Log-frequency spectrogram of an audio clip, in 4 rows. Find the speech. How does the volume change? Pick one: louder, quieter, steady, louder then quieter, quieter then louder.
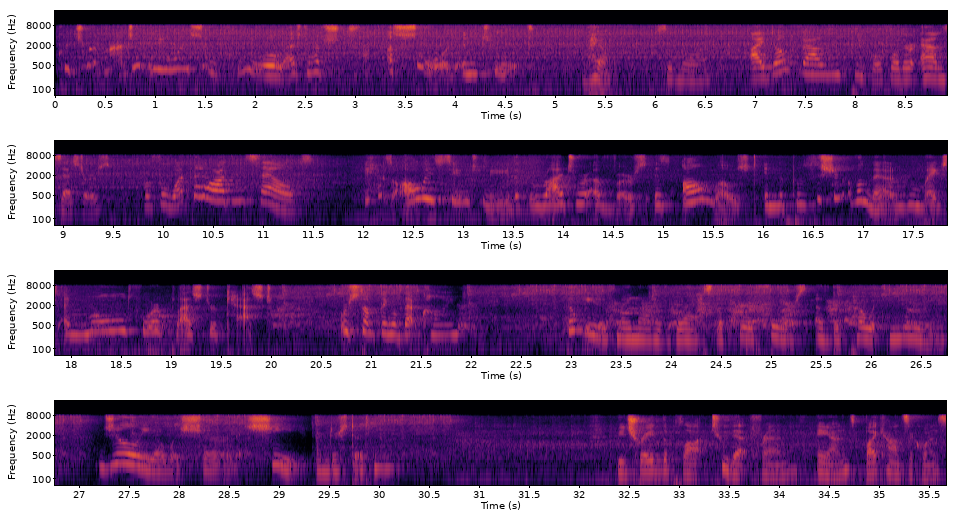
steady.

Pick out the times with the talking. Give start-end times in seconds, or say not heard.
0.0-21.9, 22.9-30.2, 32.1-35.6.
